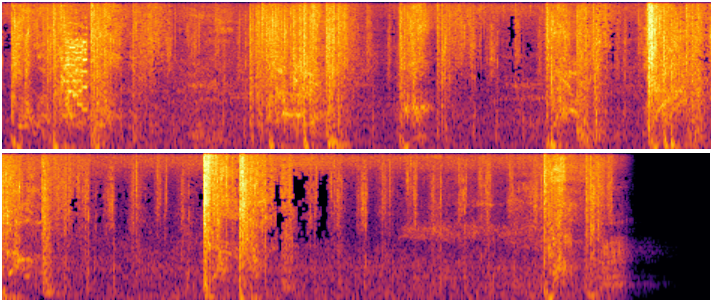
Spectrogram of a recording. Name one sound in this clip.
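Heavy blows and slashes strike zombies again and again.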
